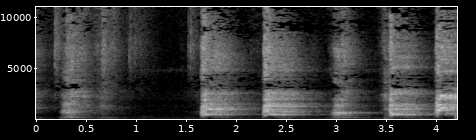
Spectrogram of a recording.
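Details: American Pit Bull Terrier giving a couple of softer barks, then a second-long pause, then four loud, rough barks in quick succession, roughly every half-second to two-thirds of a second.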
